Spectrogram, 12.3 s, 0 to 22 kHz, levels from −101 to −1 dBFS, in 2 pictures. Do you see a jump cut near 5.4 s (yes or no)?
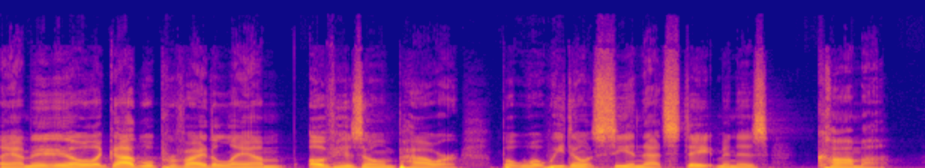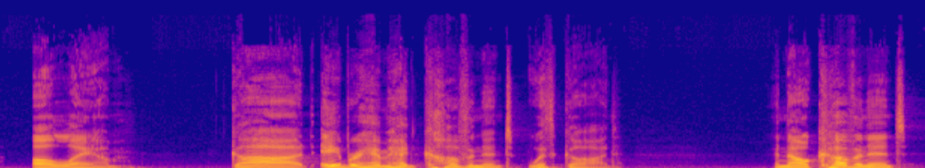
yes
